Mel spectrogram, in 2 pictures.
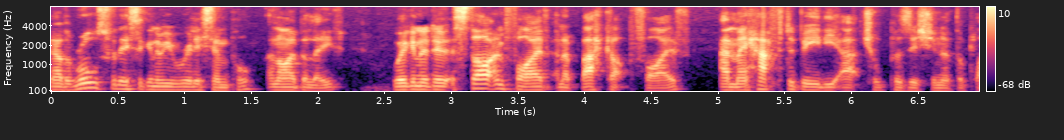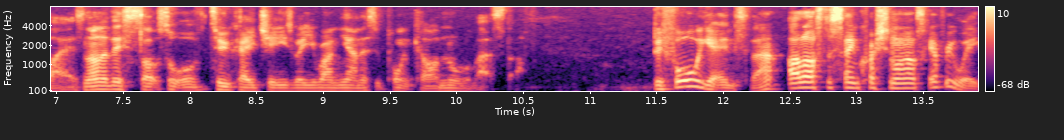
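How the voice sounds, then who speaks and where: Speaking very fast with a British accent, a man uses a fairly low pitch. His pitch swings very widely. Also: big swings in loudness. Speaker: podcast host. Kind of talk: casual chat.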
